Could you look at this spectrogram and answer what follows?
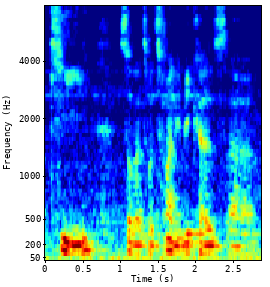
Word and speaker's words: Cay: Yes, C-A-Y is pronounced Key.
